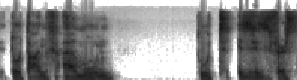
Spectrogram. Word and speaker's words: Tutankhamun: His full name, I pronounce it in like the how we pronounce it in Egypt, Tutankhamun.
